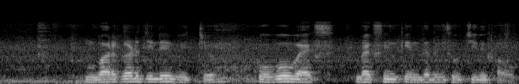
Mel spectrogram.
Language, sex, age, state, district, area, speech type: Punjabi, male, 45-60, Punjab, Mohali, rural, read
